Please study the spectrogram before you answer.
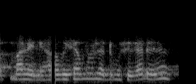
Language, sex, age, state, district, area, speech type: Bodo, female, 18-30, Assam, Chirang, urban, conversation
